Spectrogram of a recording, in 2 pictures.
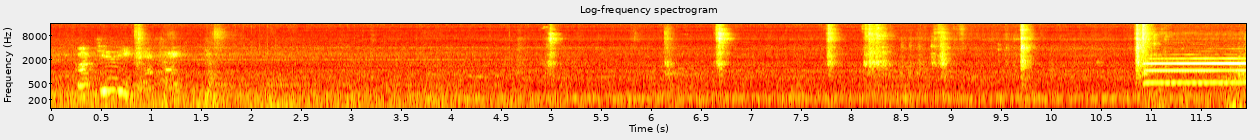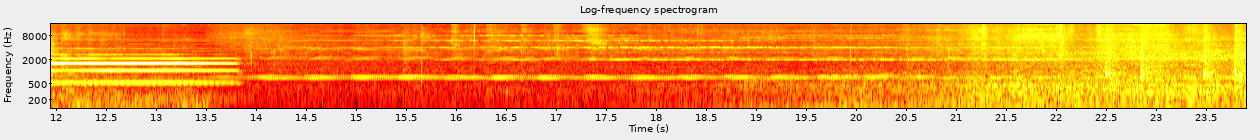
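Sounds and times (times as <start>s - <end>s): train running rumble: 0.0s - 23.9s
loud held tone: 10.9s - 22.0s.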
